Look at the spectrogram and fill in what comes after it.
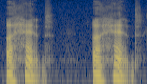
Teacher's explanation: in a word like ahead, head is the stressed syllable, and the A at the beginning is unstressed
